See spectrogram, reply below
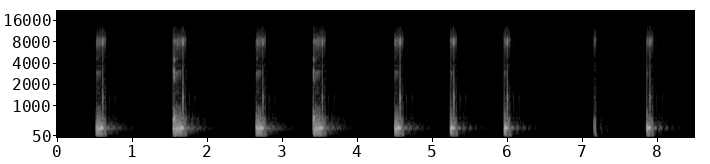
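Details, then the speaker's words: Person with Ehlers-Danlos syndrome and facial dystonia, jaw dislocating while recording voice lines, audible externally: nine sharp, hollow pops at irregular intervals over about eight seconds, each with a short decay; jaw joint clicking. "I caught audio of the sound my jaw makes when dislocating except it wasn't coming from inside you know where only I could hear it's Audible"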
